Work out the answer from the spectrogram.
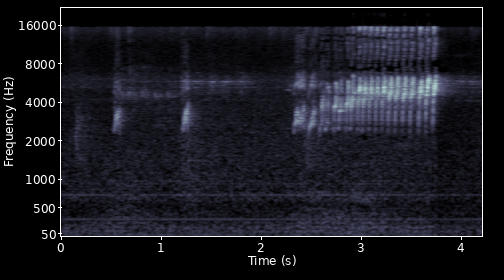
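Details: Flamboyan bird, loud and close-packed song: two isolated sharp chirps, then a swelling, rapidly pulsed high trill lasting over a second, low hum in the background.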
